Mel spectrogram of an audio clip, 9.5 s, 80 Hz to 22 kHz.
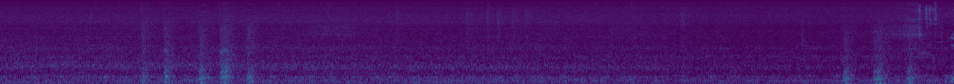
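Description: A Class 313 electric train rumbles along in Train Sim 2021 with a low, continuous drone and occasional rhythmic clacks and hisses, moderately loud and without talk.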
